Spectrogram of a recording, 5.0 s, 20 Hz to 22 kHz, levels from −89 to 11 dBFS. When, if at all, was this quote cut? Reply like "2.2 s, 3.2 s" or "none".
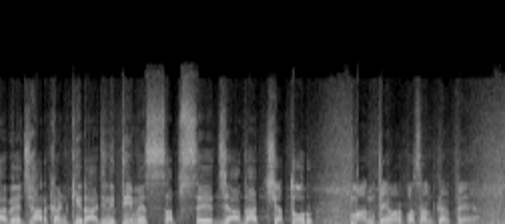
none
